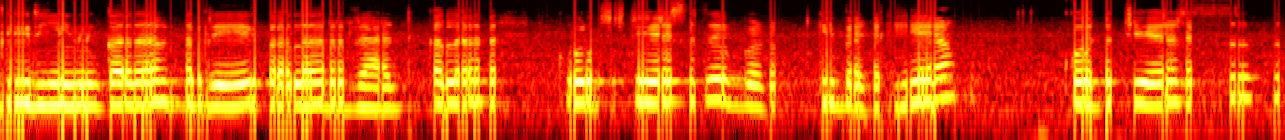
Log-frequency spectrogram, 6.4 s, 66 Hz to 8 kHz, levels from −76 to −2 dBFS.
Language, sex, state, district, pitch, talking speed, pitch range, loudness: Punjabi, female, Punjab, Kapurthala, 245 Hz, 140 wpm, 230-250 Hz, -16 LUFS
